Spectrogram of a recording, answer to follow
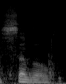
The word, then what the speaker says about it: Southwell: he works in in civil isn't it southwell actually as they pronounce it there yeah um yeah which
